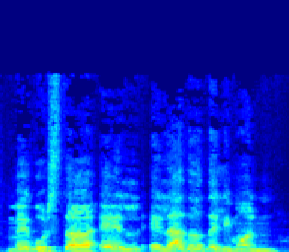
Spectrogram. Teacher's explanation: La letra H es shh, muda, no se pronuncia.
